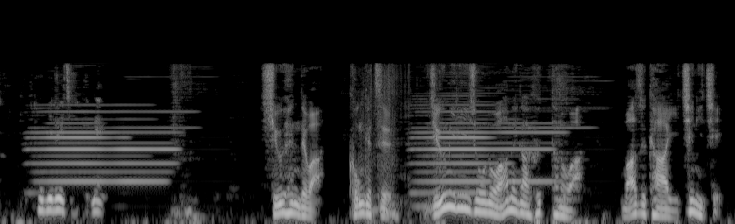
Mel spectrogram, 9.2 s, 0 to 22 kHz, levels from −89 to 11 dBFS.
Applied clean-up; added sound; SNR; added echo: classical method Wiener filter.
